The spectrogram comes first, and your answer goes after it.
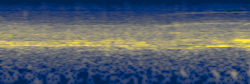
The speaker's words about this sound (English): Incredible response from the studio audience.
